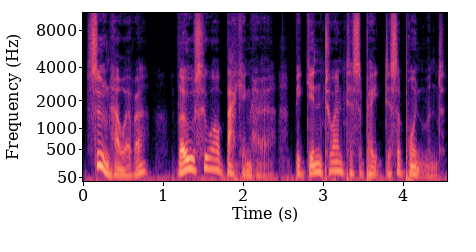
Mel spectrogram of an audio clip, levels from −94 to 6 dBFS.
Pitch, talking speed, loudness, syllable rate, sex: 105 Hz, 145 wpm, -20 LUFS, 6.2 syllables/s, male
